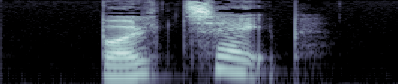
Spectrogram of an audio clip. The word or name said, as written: boldtab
